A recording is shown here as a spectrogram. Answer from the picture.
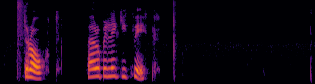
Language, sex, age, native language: Icelandic, male, 11, Icelandic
